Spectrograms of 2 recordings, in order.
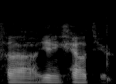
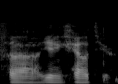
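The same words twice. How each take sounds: The two takes are said the same way.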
